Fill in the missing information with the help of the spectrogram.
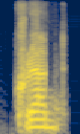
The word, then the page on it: crabbed: Indian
